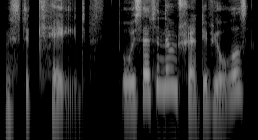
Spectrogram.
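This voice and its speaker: Giggly young lady tourist, a man's falsetto. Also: huge pitch swings, moderate pace, dark tone, no room sound, clean studio sound. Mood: gushing.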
